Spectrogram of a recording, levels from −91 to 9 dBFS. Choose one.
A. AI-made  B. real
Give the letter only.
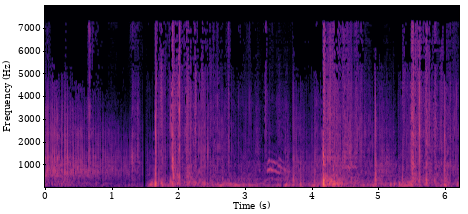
A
